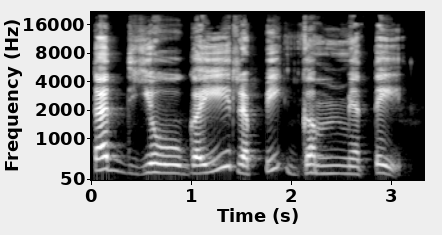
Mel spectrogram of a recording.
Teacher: तद्मधल्या त वर आघात, गम्यते मधल्या ग वर आघात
